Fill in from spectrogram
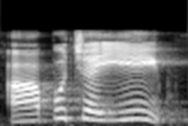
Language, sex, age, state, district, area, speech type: Telugu, female, 18-30, Andhra Pradesh, Srikakulam, urban, read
